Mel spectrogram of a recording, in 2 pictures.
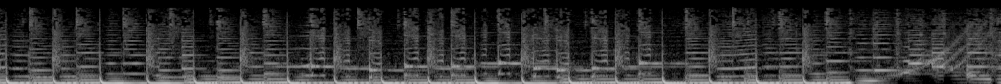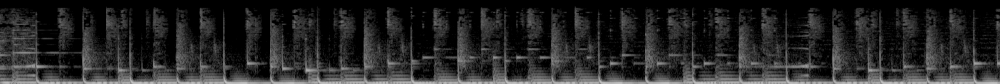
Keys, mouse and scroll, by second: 3.1 scroll down 1, 6.2 ctrl+Num_Lock, 6.2 scroll down 1, 6.4 z, 7.4 click, 9.6 space, 12.0 click, 17.1 click.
